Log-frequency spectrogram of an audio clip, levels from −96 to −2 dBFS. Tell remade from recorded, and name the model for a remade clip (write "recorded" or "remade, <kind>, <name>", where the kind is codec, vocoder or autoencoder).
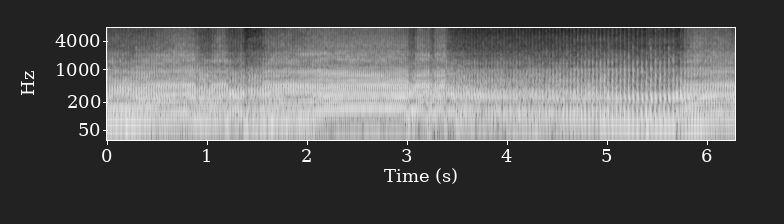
recorded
